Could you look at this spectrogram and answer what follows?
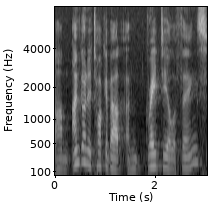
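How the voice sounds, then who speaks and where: Talking at a fairly slow pace, a man uses lively intonation. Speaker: company representative presenting to customers. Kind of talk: conference presentation. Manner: animated. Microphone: too far from the microphone at first.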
